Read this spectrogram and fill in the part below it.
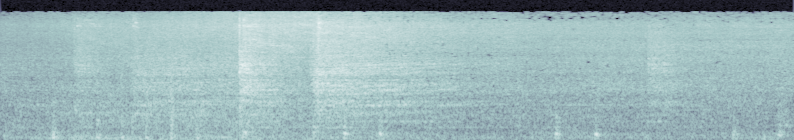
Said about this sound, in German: Genau, es ist das Pfeifen vom rasenden Roland, das von der Bahnstrecke bis hin zum Strand hallt.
